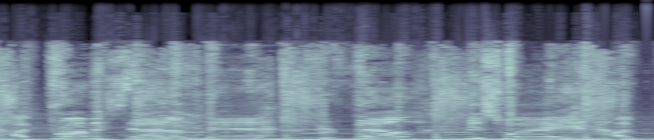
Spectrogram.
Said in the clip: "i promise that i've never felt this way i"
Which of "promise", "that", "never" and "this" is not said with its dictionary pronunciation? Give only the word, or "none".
never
